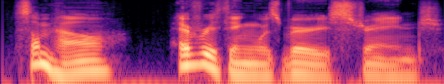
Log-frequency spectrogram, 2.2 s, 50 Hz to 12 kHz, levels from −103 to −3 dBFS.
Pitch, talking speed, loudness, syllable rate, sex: 110 Hz, 110 wpm, -19 LUFS, 6.6 syllables/s, male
